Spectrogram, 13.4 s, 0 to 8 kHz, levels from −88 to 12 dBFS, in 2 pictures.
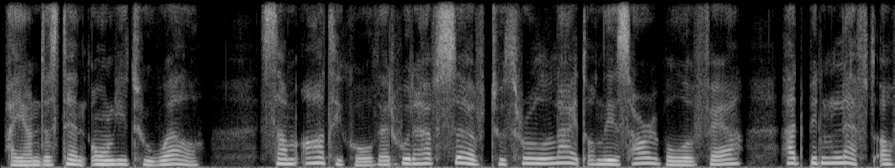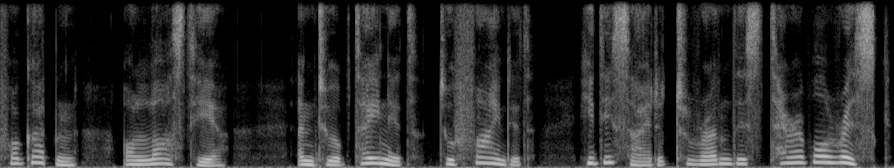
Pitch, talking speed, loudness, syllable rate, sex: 210 Hz, 180 wpm, -19 LUFS, 5.0 syllables/s, female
